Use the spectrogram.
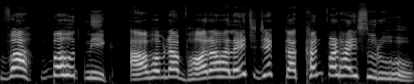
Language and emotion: Maithili, happy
